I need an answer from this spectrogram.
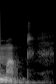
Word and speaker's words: mahout: ठीक, तो इसकी प्रोनाउंसिएशन है माउट.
